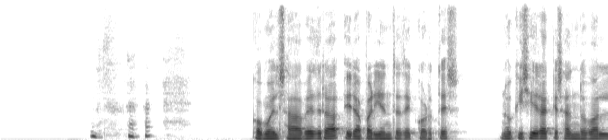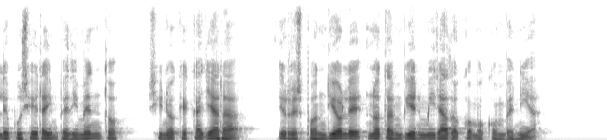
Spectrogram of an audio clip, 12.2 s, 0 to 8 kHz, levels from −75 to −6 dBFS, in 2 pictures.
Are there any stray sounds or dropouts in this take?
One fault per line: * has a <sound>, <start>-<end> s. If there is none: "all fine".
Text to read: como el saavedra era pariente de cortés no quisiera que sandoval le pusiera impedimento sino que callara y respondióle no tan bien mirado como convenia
* has a laugh, 0.9-1.9 s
